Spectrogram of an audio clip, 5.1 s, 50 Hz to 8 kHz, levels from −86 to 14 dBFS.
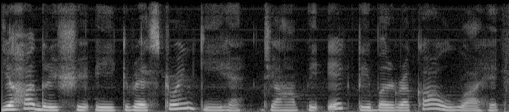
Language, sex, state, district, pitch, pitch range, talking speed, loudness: Hindi, female, Jharkhand, Ranchi, 205 Hz, 195-235 Hz, 155 wpm, -22 LUFS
